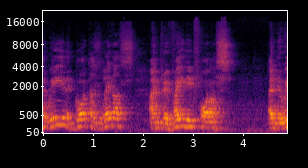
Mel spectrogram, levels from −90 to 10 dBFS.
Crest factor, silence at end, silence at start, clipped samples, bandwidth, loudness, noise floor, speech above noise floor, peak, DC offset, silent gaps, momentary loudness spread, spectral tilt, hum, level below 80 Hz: 18 dB; 0 s; 0 s; under 0.1%; 16.5 kHz; -20 LUFS; -51 dBFS; 32 dB; -2 dBFS; under 0.1%; none; 11 LU; -6 dB/octave; none; -60 dBFS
